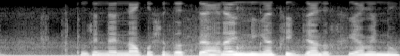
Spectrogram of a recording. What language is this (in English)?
Punjabi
